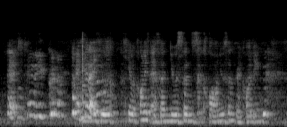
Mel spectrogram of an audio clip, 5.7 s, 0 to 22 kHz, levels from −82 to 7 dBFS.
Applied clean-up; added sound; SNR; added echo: none; Bowed string instrument; 14 dB; reverberation time 0.3 s.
